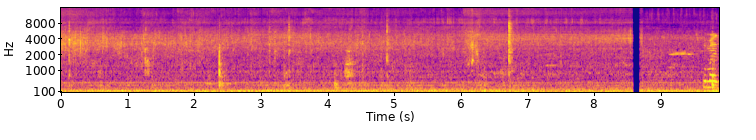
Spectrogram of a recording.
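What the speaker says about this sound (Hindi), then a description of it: "इसमें मैं चिकन डाल देती हूँ।" Chicken pieces frying with softened onions in a pan on a home stove, a steady close-up sizzle with occasional stirring scrapes and pops.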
